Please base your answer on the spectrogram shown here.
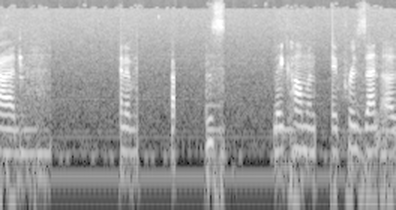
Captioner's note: stuttering audio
